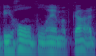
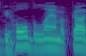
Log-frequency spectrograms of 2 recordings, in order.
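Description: First: It is said calmly at normal volume. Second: It is said loudly, almost shouted. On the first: A plain statement without urgency. The speaker calls it wrong. "He didn't just say" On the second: A bold, forceful proclamation. The speaker calls it right. "He yelled it"

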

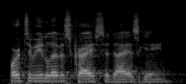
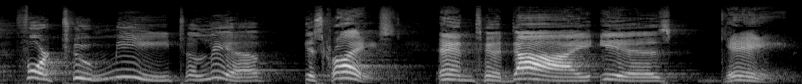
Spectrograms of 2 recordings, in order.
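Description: First: It is said plainly, without much feeling. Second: It is said with strong, preaching feeling. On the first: "you can say a verse" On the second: "say it with a little feeling. Put some preach into it"

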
